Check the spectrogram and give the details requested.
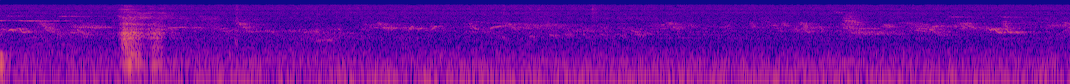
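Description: Faint, scattered chirps of small birds over a low steady background hum, with one short louder sound about a second in.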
